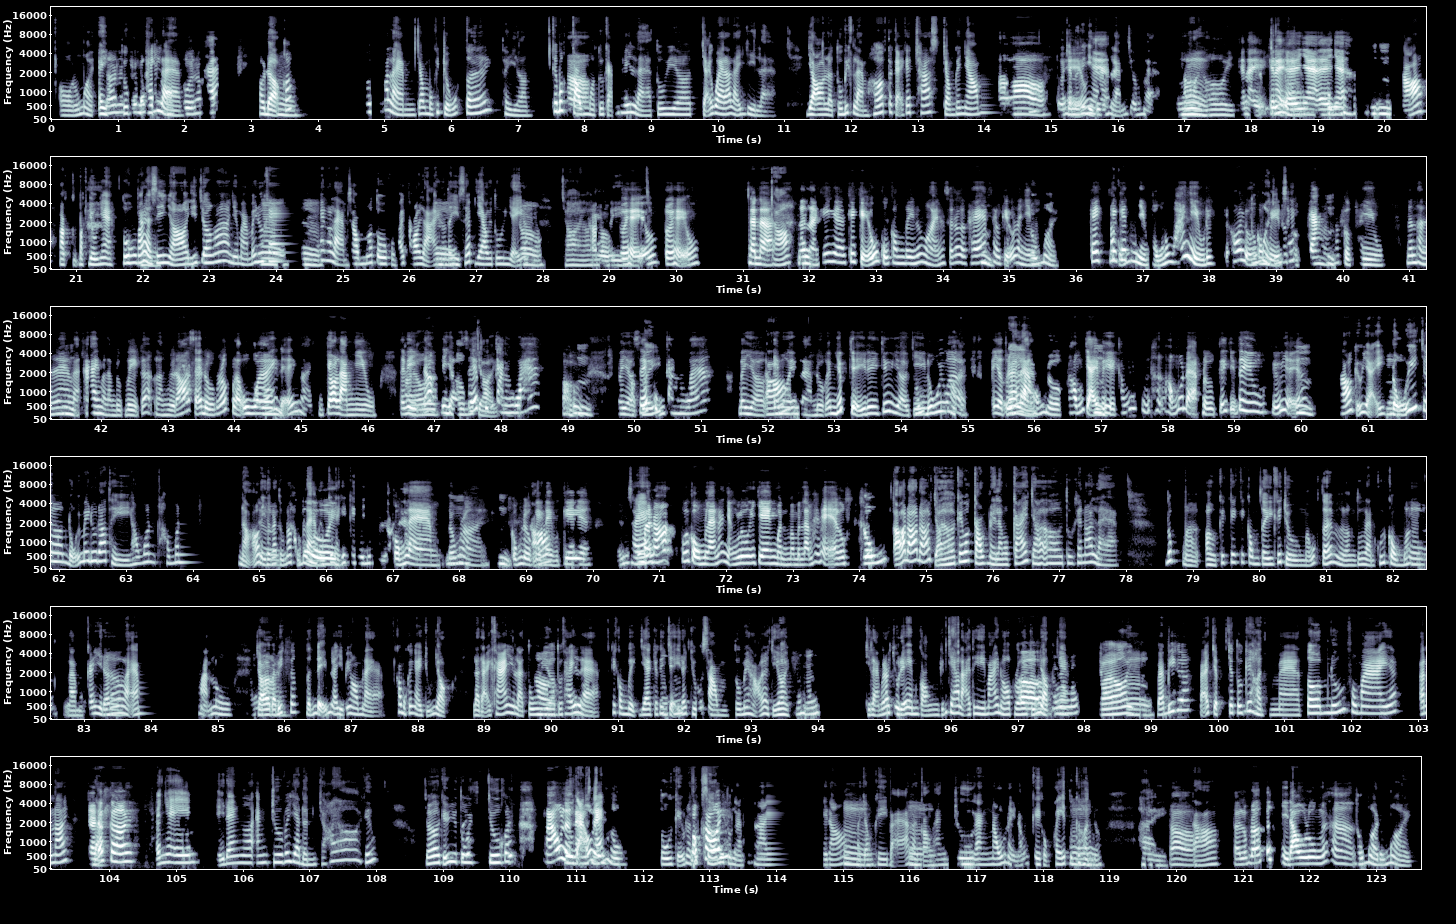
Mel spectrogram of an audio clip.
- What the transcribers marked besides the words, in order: tapping; distorted speech; other background noise; in English: "task"; laughing while speaking: "nha"; in English: "senior"; chuckle; static; laugh; unintelligible speech; laugh; sigh
- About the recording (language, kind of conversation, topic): Vietnamese, unstructured, Bạn đã bao giờ cảm thấy bị đối xử bất công ở nơi làm việc chưa?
